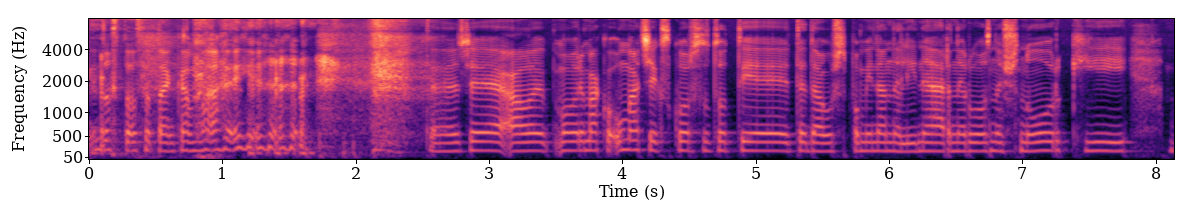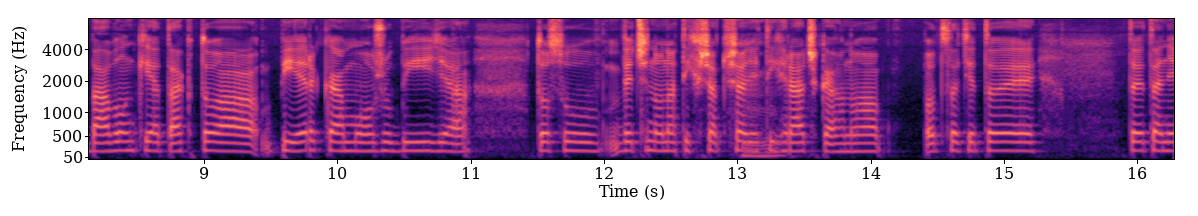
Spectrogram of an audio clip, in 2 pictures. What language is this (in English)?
Slovak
